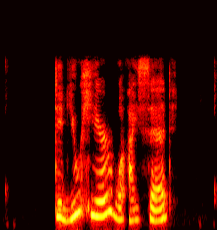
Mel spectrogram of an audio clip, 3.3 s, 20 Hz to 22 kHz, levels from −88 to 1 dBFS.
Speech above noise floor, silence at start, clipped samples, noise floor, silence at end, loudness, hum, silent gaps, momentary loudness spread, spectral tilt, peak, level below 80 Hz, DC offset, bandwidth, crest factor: 67 dB; 0.8 s; under 0.1%; -87 dBFS; 0.75 s; -22 LUFS; none; none; 8 LU; -5.5 dB/octave; -8 dBFS; -66 dBFS; under 0.1%; 8.2 kHz; 14 dB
